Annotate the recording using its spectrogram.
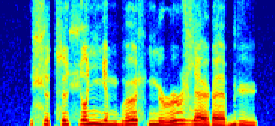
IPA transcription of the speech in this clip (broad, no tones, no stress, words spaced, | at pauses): ɕɵt͡sɵçɔ ɲembɵːɬ ɲʏɭʏɭ ɮɛːɽɛːby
